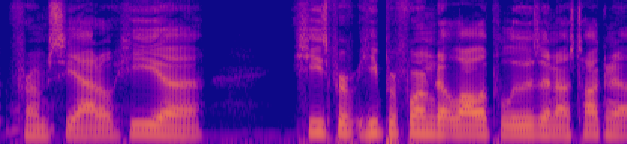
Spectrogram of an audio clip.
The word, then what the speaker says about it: Lollapalooza: Is it Lollapalooza or Lollapalooza? – You got it. First time, yeah. – Okay. – Lollapalooza.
